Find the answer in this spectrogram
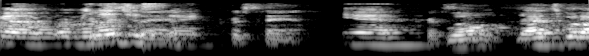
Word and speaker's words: croissant: I think it's crescent. Yeah, chocolate crescent. Yeah, it's pronounced crescent. Exactly. Chocolate I thought it was crescent. croissant. There's some sort of silent letter. Maybe the T at the end is silent. It's Maybe. croissant. It's crescent. Crescent. Crescent. Like that. Croissant. The French don't say T, Oh, so like it's a crescent.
